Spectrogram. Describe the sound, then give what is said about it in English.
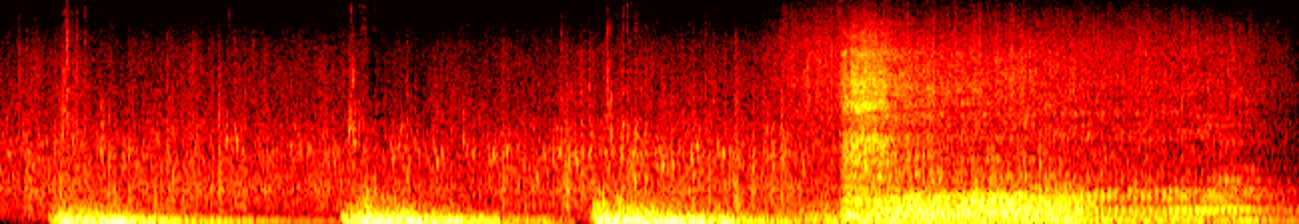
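Deep dinosaur rumbles from Jurassic Park: three heavy, booming low roars, each swelling and fading, then a longer, brighter roar with a rasping edge that holds steady to the end. “Jurassic Park was the first movie where they incorporated that low frequency channel to basically have the rumble of the dinosaurs and make that come through in cinema.”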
